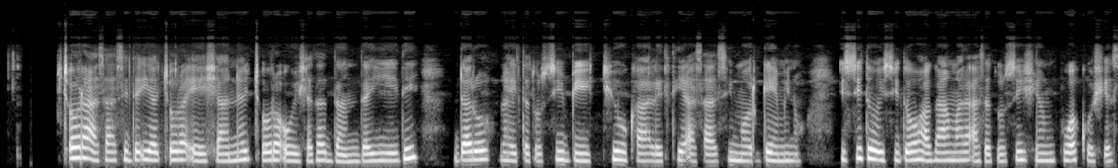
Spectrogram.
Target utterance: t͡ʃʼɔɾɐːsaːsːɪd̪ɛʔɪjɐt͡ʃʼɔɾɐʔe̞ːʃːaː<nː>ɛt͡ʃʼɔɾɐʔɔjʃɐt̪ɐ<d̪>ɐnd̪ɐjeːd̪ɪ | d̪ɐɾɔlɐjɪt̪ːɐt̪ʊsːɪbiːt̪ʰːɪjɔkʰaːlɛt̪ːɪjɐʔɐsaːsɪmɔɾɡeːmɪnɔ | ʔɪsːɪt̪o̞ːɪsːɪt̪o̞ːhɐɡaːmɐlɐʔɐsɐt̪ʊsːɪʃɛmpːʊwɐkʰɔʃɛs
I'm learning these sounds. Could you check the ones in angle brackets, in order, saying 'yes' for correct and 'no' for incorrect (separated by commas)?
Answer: yes, yes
